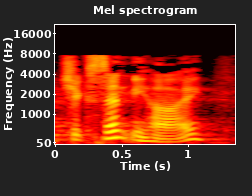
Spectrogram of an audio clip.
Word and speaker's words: Csikszentmihalyi: His name is Mihai Csikszentmihalyi, And it sounds simple, but it's 24 letters, and none of them are vowels in the original.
